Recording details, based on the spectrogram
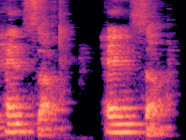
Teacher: the D in this place is silent. D isn't pronounced in the word handsome. Handsome. This here there is no D.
